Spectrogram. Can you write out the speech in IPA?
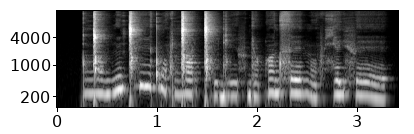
ŋ͡ǀ ɔ̃˨ ɡ ŋ ĩ˦ ǀʰ iː˦ d ɡ ɔ̃˨ f ŋ͡ǀ a˨˦ ɡ ǀʰ i˨ ɡ j iː˨ f ɡ ĩ˨ qʷ ĩ˦ d s eː˦ ŋ ɔ̃˨ f ç e˦ j f eː˦˨

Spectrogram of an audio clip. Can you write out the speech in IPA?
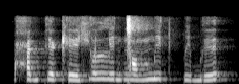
ħ ɪ ɡ k e ʈʰ e ç ʊ lː i d ŋ͡ǀ ɔ mː i t pː i b ɪ

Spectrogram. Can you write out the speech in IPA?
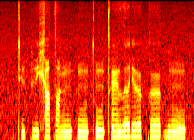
tʼ y k y xʲ a tˤ a ŋ ũ k͡p ũ tʼ ũ tʼ æ̃ ð ə ɾʲ ə˞ k ə˞ ɡ͡b ũ

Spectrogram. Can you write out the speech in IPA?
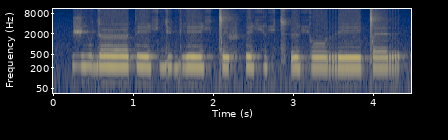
ʒ i u̯ d œː t eː ç d y ɡʱ eː ç ǀ e f θ e ç ɵ ç t͡sʼ ø ç oː r eː ǀ ɛː r

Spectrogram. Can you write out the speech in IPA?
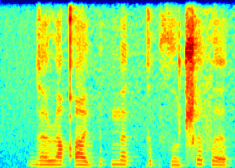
ɡ œ ɹ ə qʼ ʉ p | m œ kː ə p θ o̤ ʈ͡ʂʰ ə f ə

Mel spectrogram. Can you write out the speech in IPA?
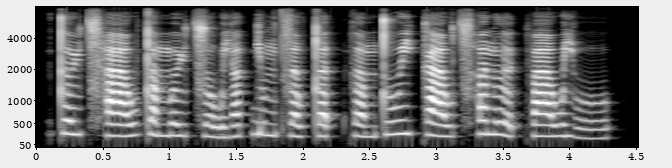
t̪ ɵ˧ ɥ t͡sʰ aː˨˥ w t̪ ɐ˨˧ m ɵ˨ ɥ t͡s o˨˩ w j ɐ˥ k̚ j ʊ˧ ŋ t͡s ɐ˨ w t̪ ɐ˨˥ t̚ k ɐ˨˧ m t̪ uː˥ j k aː˧ w t͡sʰ ɐ˥ n l ɵ˨˥ t̚ f aː˥ w j uː˨˧

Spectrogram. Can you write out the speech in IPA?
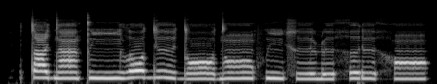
tˤ i˨ d ã˨ t̪ ĩː˨ l ɔ˦ d ʏː˦˨ d ɔː˨ d ɔ̃ː˦ f ĩ˦˨ x ʏː˨ ɳ ʏ˨ h ə˦ ɾ ʏ˦˨ h ɔ̃˦

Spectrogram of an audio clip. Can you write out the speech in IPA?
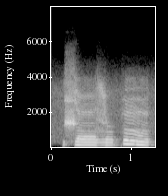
ɕ ɛː ɮ o k ɛ̃

